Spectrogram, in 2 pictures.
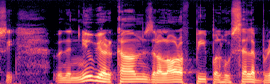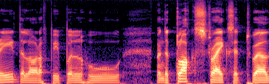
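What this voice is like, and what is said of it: Rough, sore-throated voice. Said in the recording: “I'm sorry about the throat and the bad voice, because ... I have a sore throat.”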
